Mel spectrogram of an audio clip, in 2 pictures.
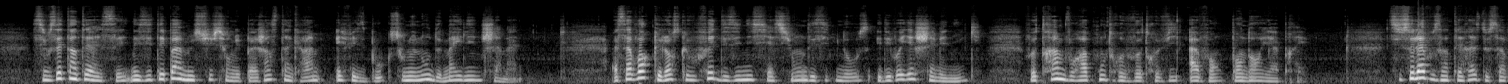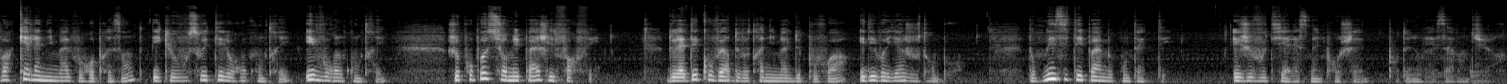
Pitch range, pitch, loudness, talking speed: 160-205 Hz, 185 Hz, -18 LUFS, 205 wpm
